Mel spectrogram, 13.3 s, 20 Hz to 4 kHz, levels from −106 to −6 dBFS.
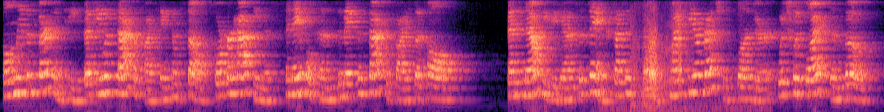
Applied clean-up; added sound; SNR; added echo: neural separator model SepFormer DNS4.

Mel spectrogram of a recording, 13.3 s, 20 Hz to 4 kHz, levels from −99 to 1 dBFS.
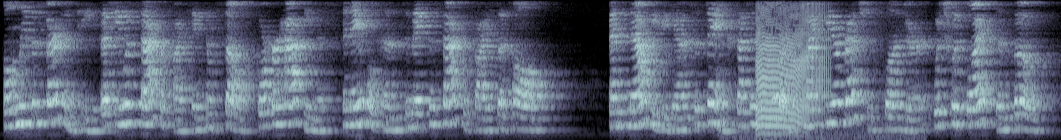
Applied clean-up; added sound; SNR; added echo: none; Fart; 4 dB; reverberation time 0.7 s.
